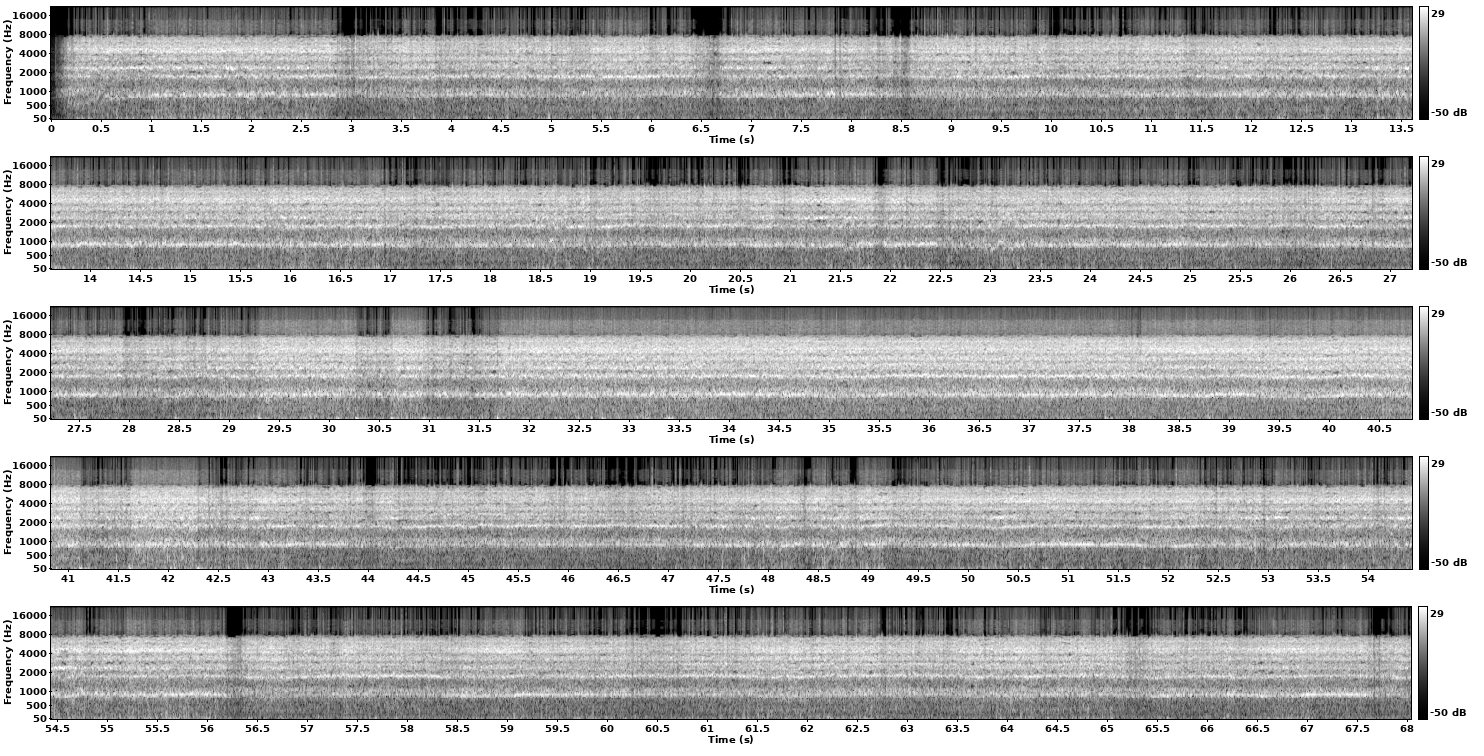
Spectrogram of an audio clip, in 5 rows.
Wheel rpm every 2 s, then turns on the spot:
140, 210, 220, 220, 220, 230, 230, 230, 230, 230, 230, 220, 230, 230, 230, 230, 230, 230, 230, 230, 230, 230, 230, 230, 230, 230, 220, 210, 220, 230, 230, 230, 230, 220.
none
